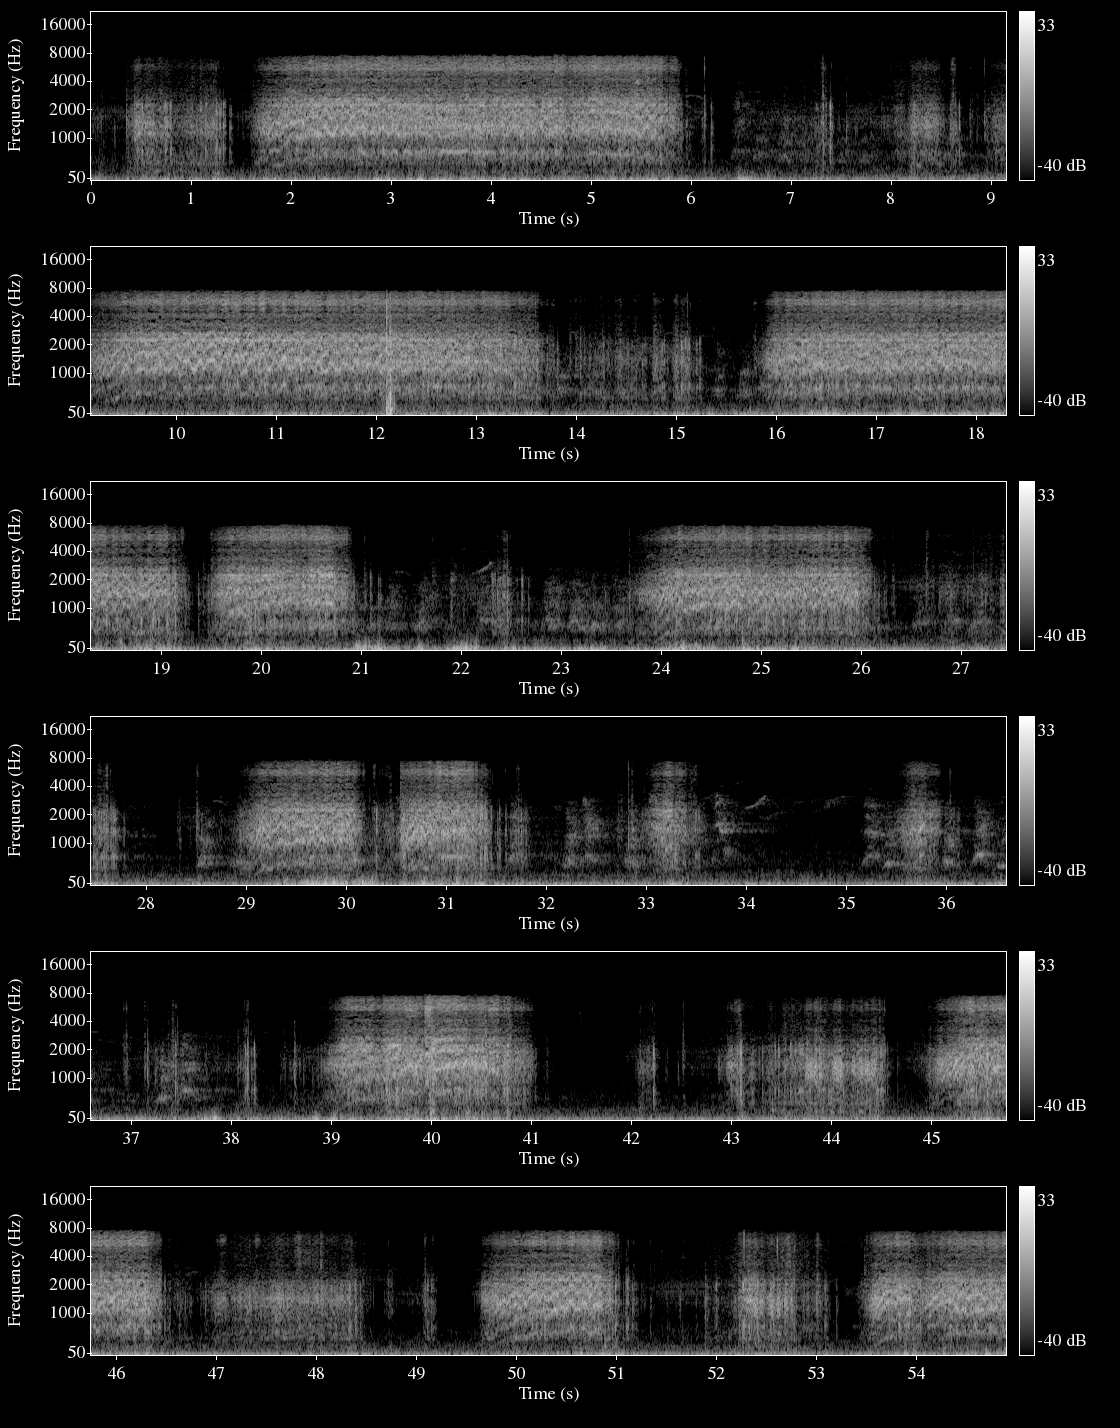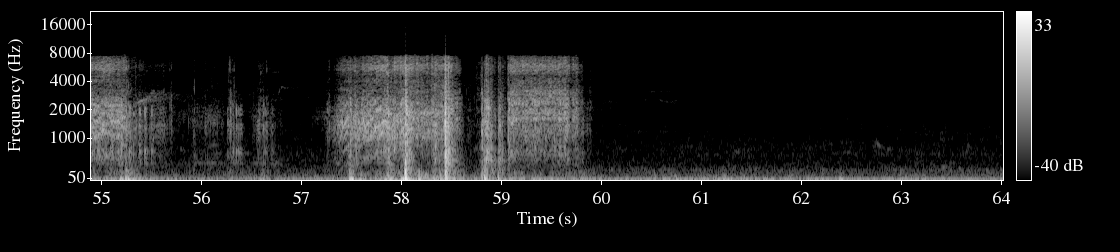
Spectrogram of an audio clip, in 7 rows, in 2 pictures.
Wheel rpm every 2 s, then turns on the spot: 40, 160, 130, 10, 60, 150, 110, 30, 140, 100, 50, 20, 110, 10, 50, 70, 10, 10, 0, 80, 50, 20, 80, 50, 20, 60, 40, 80, 50, 100, 0, 0.
26-28 42-44 46-48 50-52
